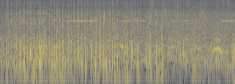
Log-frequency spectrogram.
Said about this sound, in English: the rain is getting too heavy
